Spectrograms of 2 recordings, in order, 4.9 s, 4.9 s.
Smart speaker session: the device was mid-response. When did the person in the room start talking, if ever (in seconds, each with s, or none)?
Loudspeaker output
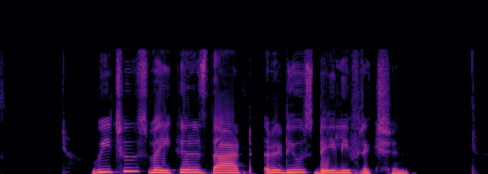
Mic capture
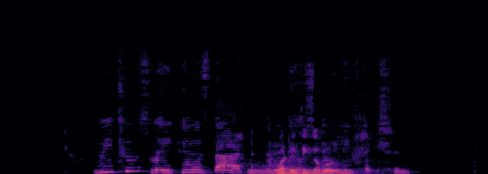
2.3 s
